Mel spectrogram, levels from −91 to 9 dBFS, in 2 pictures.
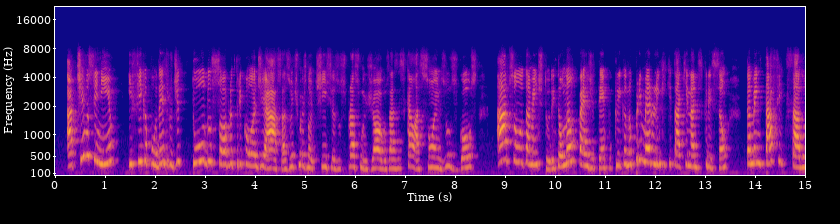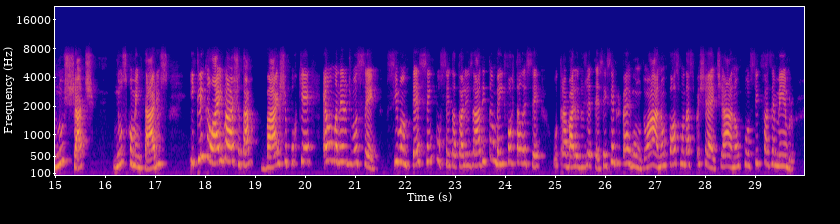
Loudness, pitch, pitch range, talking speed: -21 LUFS, 300 Hz, 250-350 Hz, 165 wpm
